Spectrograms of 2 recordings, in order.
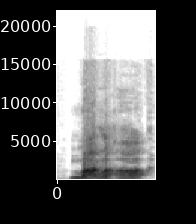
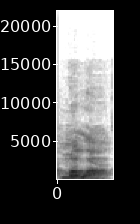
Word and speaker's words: Mala'ach: Let's look at the word Mala'ach, not Malach, but Mala'ach, which is translated as angel or messenger.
